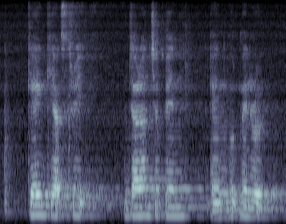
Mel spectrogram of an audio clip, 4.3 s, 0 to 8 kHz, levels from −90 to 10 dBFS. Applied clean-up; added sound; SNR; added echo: none; none; none; reverberation time 1.9 s.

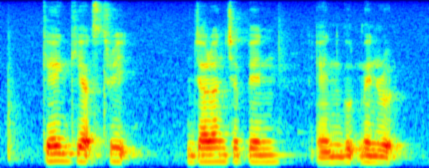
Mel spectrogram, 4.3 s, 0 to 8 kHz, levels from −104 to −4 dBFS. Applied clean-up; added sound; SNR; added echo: none; none; none; none.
